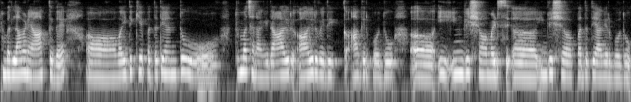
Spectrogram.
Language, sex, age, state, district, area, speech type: Kannada, female, 18-30, Karnataka, Tumkur, rural, spontaneous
